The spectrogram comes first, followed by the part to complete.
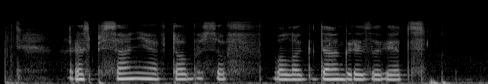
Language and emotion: Russian, neutral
